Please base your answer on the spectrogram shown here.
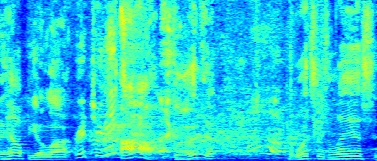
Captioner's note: audience applauding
